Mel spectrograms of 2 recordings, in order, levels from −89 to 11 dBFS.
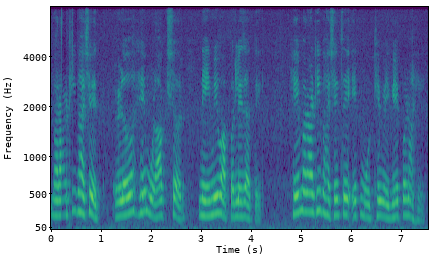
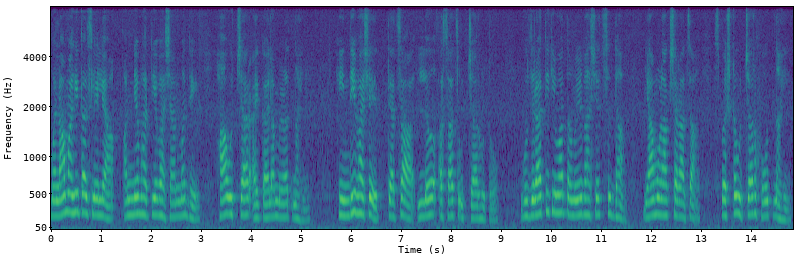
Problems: constant background noise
